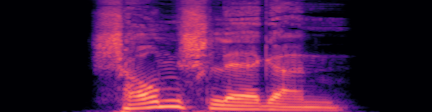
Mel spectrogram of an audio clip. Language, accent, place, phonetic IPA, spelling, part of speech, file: German, Germany, Berlin, [ˈʃaʊ̯mˌʃlɛːɡɐn], Schaumschlägern, noun, De-Schaumschlägern.ogg
- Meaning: dative plural of Schaumschläger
